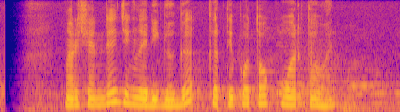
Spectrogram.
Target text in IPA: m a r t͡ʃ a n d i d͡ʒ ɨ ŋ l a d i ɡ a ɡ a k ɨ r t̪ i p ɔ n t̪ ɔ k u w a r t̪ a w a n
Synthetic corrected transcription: m a r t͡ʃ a n d a d͡ʒ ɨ ŋ l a d i ɡ a ɡ a k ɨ r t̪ i p ɔ t̪ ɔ k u w a r t̪ a w a n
